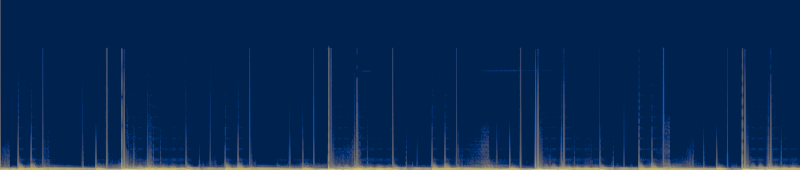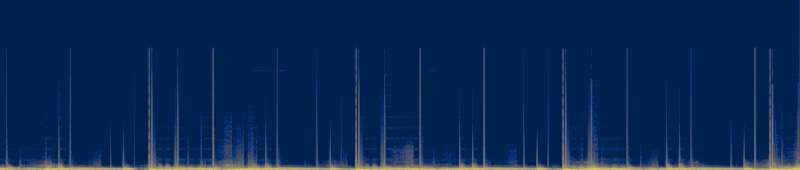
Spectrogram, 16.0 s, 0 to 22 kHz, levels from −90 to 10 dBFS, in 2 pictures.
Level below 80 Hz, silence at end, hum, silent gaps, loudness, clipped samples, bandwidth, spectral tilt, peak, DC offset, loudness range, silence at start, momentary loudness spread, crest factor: -12 dBFS; 0 s; none; none; -13 LUFS; under 0.1%; 2 kHz; -11.5 dB/octave; 0 dBFS; under 0.1%; 2 LU; 0 s; 9 LU; 10 dB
